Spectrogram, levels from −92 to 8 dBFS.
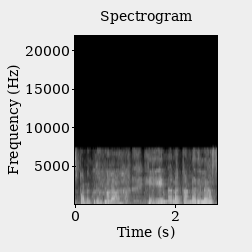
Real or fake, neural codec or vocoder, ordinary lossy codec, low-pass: fake; vocoder, 22.05 kHz, 80 mel bands, WaveNeXt; none; 7.2 kHz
